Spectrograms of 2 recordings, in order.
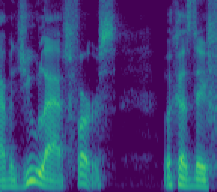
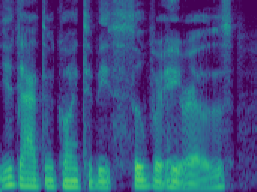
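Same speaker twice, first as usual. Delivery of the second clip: low, dead, utterly flat monotone with no tune; 4 semitones lower than usual. Reviewing a movie, the speaker imitates how she delivers her lines, mimicking her monotone delivery. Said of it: "in the most monotone".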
